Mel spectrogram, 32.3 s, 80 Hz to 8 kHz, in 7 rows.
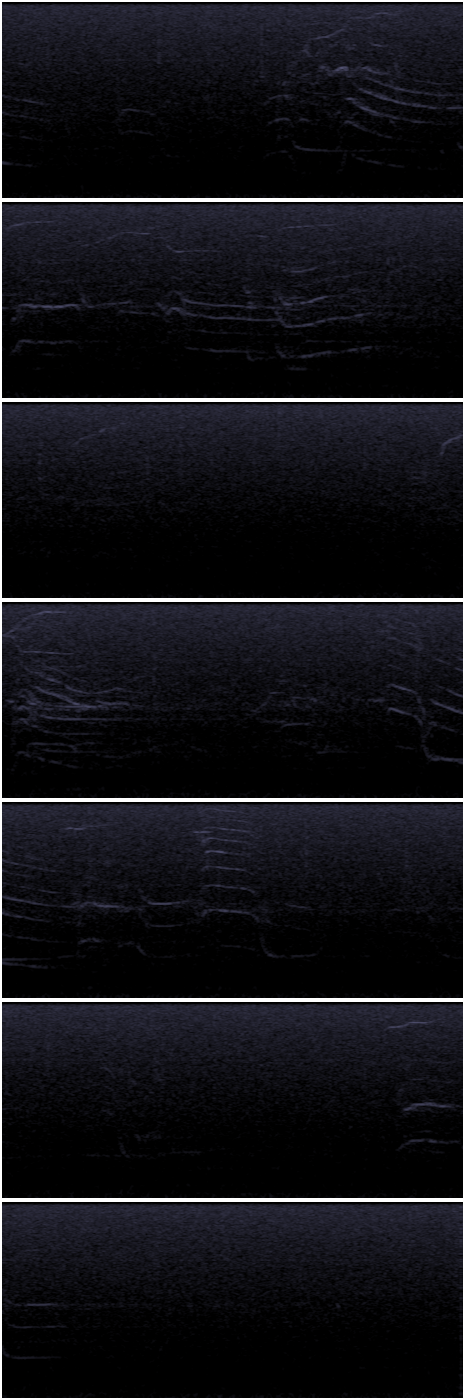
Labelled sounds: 0.1	1.6	killer whale, Bigg's (transient), 0.99 to 2.0 kHz
2.6	8.2	killer whale, Bigg's (transient), 0.80 to 6.5 kHz
13.6	15.2	killer whale, Bigg's (transient), 0.96 to 7.1 kHz
16.5	17.0	killer whale, Bigg's (transient), 1.1 to 1.3 kHz
17.7	21.2	killer whale, Bigg's (transient), 0.80 to 7.3 kHz
24.4	24.7	killer whale, Bigg's (transient), 0.86 to 1.1 kHz
26.9	28.2	killer whale, Bigg's (transient), 0.80 to 6.1 kHz

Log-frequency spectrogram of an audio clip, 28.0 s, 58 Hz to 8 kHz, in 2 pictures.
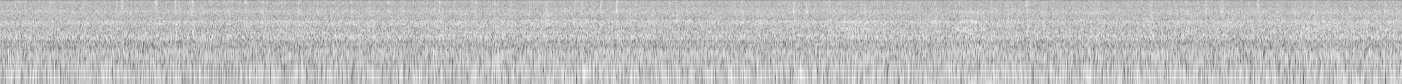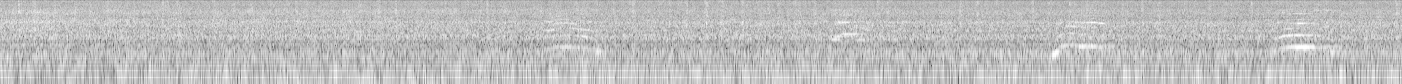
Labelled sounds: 19.5	19.8	humpback whale, 0.42 to 0.54 kHz
24.6	25.1	humpback whale, 0.49 to 0.58 kHz
26.8	27.2	humpback whale, 0.87 to 1.1 kHz

